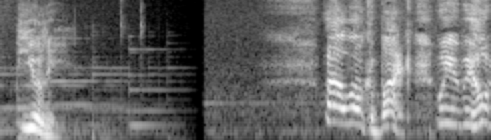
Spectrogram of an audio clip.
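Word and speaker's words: Beauly: scenery of the area she is said to have described it in french as bo lieu meaning beautiful place which has over the years come to be pronounced as purely well welcome back we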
